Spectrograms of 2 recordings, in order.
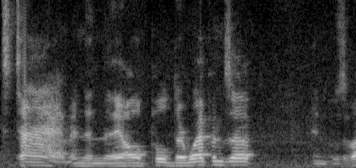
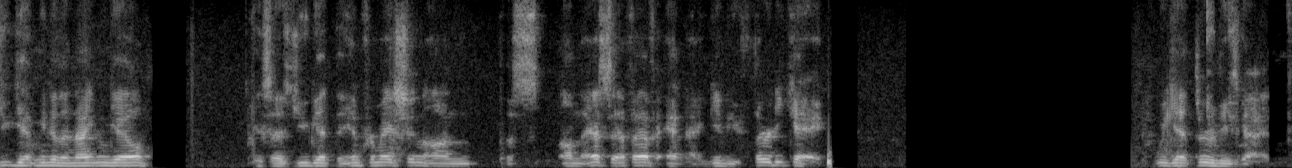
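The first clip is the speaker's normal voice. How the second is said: quiet confidential hushed voice; 3 dB quieter than usual. Game master voicing a character speaking privately to the players, hushed voice only you hear. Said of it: "in a tone of voice that only you guys can hear him".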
